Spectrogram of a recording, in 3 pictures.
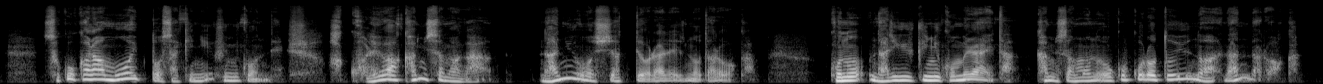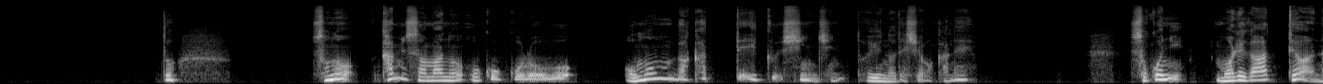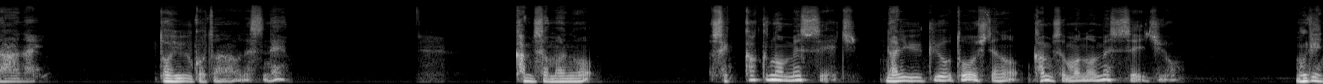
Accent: native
